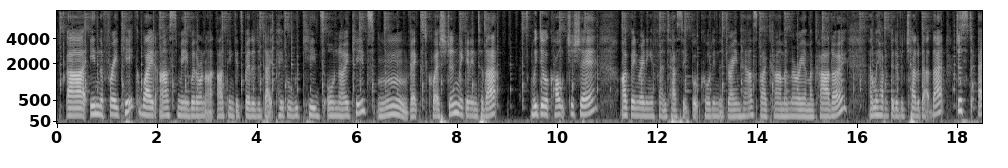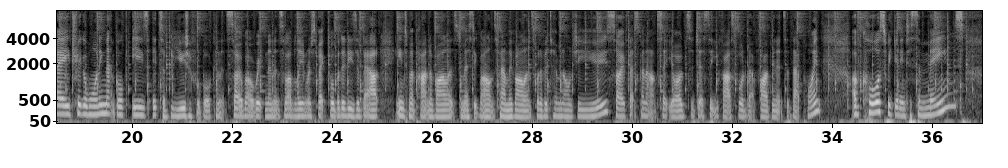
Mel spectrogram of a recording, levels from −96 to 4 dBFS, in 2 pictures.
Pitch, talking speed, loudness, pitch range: 150 Hz, 200 wpm, -26 LUFS, 140-170 Hz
